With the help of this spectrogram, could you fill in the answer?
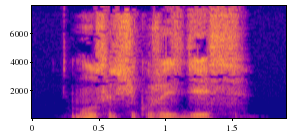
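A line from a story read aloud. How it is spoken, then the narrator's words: Muttered. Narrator (Russian): пробормотал Магнус Рудольф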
